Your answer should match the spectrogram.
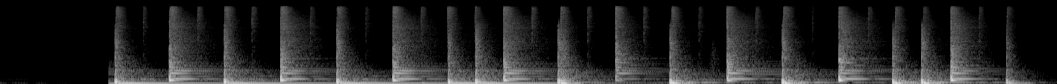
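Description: Drum-kit groove built on an unmuffled bass drum with a single-ply coated G1 batter head, miked through the front head's port, starting about a second in. The kick has a lot of sustain and a lot of overtones, ringing on between strokes that come about twice a second, with cymbal hits from the rest of the kit on top.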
